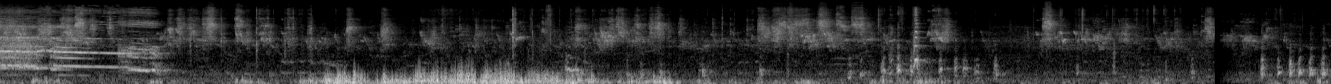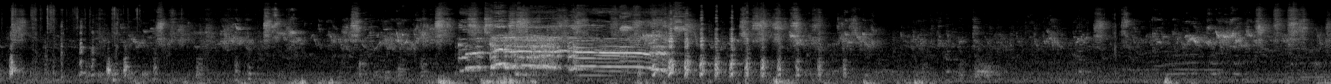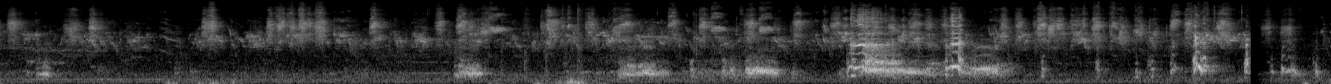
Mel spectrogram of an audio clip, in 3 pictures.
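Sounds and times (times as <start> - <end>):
rooster crowing: 0.0 - 1.7, 17.9 - 20.1
birds chirping: 0.0 - 39.9.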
